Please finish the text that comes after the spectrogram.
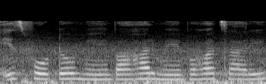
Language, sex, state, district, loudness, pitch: Hindi, female, Bihar, Vaishali, -14 LUFS, 235 Hz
